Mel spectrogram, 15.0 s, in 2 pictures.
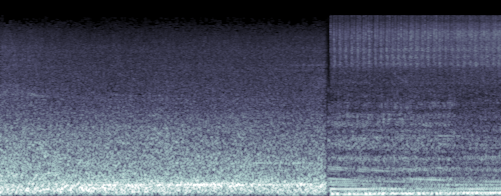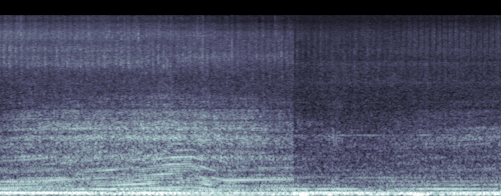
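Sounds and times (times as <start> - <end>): car engine droning: 5.0 - 15.0.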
